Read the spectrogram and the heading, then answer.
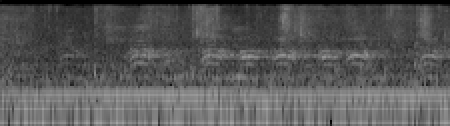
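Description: A crow caws in a quick series of rough, nasal calls, some bunched close together. A steady low hum runs underneath throughout.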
